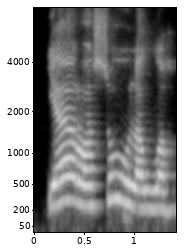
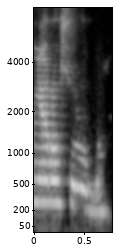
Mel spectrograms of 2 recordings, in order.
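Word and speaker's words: يا رسولَ الله: Jadi dibacanya ya abdarahman Ini juga ada contoh Ya Rasulallah bukan Ya Rasulullah Ya abdallah ya ummatal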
